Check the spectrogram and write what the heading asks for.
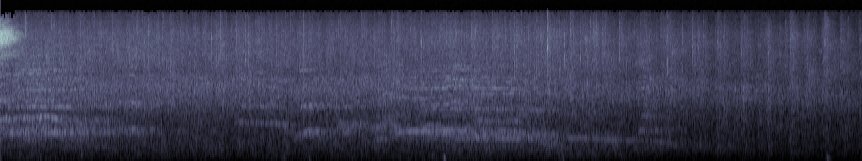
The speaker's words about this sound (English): I'm going to ask you guys to applaud for another poet. I think you all know how it works by now.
